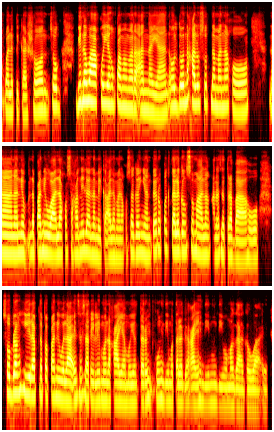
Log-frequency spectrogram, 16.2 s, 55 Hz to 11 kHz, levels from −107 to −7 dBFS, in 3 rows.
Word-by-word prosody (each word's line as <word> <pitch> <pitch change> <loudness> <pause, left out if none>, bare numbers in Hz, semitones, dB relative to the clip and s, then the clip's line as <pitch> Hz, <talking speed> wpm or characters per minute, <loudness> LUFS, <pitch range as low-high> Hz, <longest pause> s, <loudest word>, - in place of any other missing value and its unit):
kwalipikasyon. 175 +1 -2
So, 215 -1 +1 0.4
ginawa 250 0 +9
ko - - -1
yang 230 -2 +2
pamamaraan 205 -4 +1
na 175 - -1
'yan. 165 +2 -3
Although, 220 +3 +3
nakalusot 235 -2 +2
naman 210 -1 -1
ako 180 -3 -1 0.4
na 190 -1 +4
nani 185 +1 +1
napaniwala 185 -1 +2
ako 185 - -10
sa 180 - -9
kanila 195 +3 -3
na 180 - -3
may 165 - -4
kaalaman 165 0 -5
ako 165 - -20
sa 195 - -4
ganyan, 190 -2 -3
pero 210 +2 -1
kapag 225 -1 -7
talagang 205 +1 +2
sumalang 185 -5 -1
ka 175 - -7
na 175 - -5
sa 180 - -3
trabaho 155 -2 0 0.3
sobrang 225 +3 +3
hirap 210 -5 +2
napapaniwalain 190 -2 +1
sa 190 - -7
sarili 170 -4 -2
mo 170 - -2
na 160 - -1
kaya 160 -1 -1
mo 155 - -7
'yon, 155 +1 -6
pero 160 0 -2 0.2
kung 170 +1 -5
hindi 160 -1 -8
mo 160 - -8
talaga 155 -1 -4
kaya 145 +1 -1
hindi 150 -2 -10
hindi 150 -2 -11
mo 140 - -9
magagawa, 130 -2 -6
eh. 130 - -13
180 Hz, 195 wpm, -22 LUFS, 160-205 Hz, 0.4 s, ginawa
